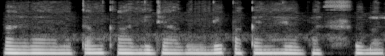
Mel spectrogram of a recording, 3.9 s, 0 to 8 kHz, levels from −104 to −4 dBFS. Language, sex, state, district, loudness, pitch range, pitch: Telugu, female, Telangana, Nalgonda, -26 LUFS, 175-180 Hz, 180 Hz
